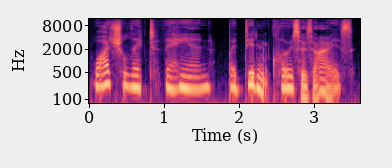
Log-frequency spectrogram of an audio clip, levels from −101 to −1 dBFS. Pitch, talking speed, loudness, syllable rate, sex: 200 Hz, 150 wpm, -20 LUFS, 3.3 syllables/s, female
